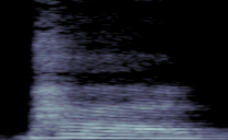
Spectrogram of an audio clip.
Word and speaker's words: Bhadrāṇi: So again, draw that tongue back from the top of the front teeth on the palate, behind that little bump, right behind it. That's where we put the tongue for the na, na, na, na, na. See how it sounds like it's coming from a little cave back there. Na, na. So that word then is Bhadrāṇi, ni. Bhadrāṇi, Bhadrāṇi, Bhadrāṇi.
